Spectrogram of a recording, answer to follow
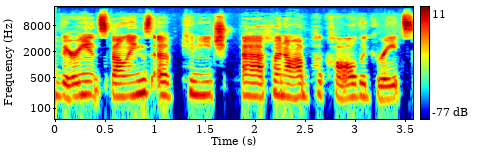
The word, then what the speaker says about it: Pakal: as three phonetic signs, which is Pakala, read from left to right to bottom, in which the final A is silent. So that's how we get his name Pakal, which means shield.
